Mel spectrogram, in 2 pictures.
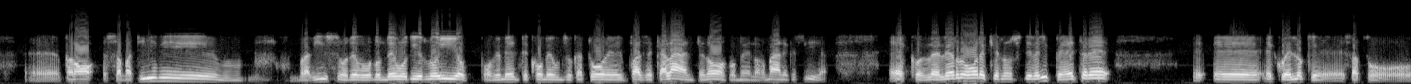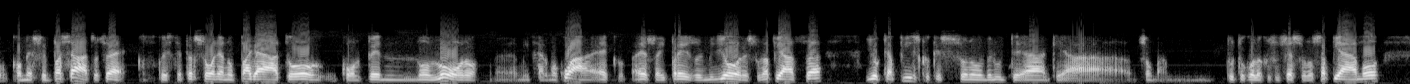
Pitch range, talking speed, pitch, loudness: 115-150 Hz, 160 wpm, 125 Hz, -11 LUFS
